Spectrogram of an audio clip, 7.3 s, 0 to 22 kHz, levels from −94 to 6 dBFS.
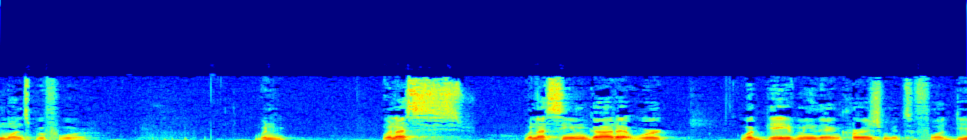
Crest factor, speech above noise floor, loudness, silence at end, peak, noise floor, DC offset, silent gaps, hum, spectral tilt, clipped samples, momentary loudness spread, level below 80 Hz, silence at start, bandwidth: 20 dB; 38 dB; -18 LUFS; 0 s; 0 dBFS; -56 dBFS; under 0.1%; none; none; -4.5 dB/octave; under 0.1%; 16 LU; -48 dBFS; 0 s; 10.5 kHz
